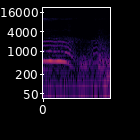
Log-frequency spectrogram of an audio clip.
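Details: Crying of a one-and-a-half-month-old infant after vaccination with three injections (two in the thighs, one in the arm), falling off as it ends, with adult voices and room noise behind.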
